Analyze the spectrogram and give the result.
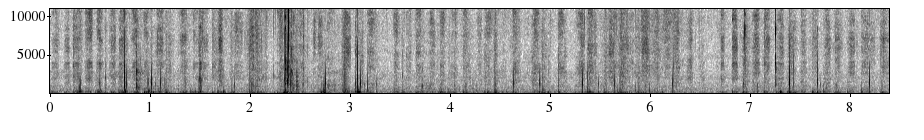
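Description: A hand rubs a yellow wax crayon back and forth across a Donald Duck page of an open paper coloring book lying flat on a desk. A steady, low scratchy rubbing of crayon on paper is heard, broken by many short strokes and a few sharper ticks, with dull, low-heavy strokes that stop almost at once.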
